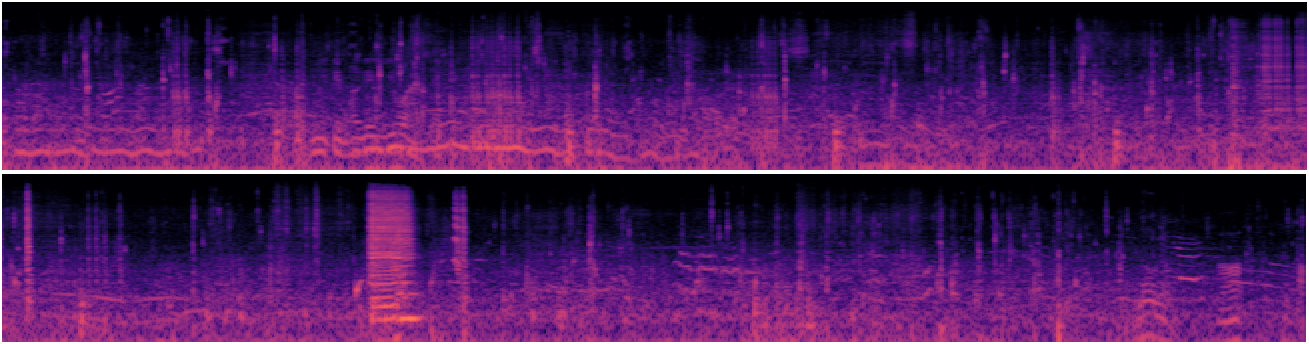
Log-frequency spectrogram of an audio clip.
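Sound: boat moving on water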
